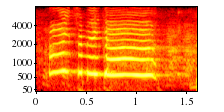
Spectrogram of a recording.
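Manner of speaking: high, slow, drawn-out chirpy hello; sing-song greeting. Retold or imitated. Greeting friend in put-on voice.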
